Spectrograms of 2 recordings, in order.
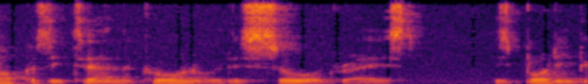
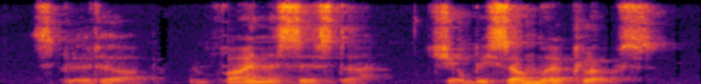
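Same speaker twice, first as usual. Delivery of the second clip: rough, gruff, loud, commanding voice; 7 dB louder than usual. In a story read aloud, an unseen pursuer around the corner gives orders in a gruff voice. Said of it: "a gruff voice said".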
